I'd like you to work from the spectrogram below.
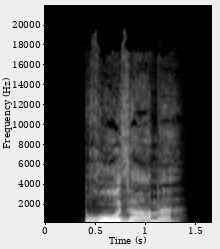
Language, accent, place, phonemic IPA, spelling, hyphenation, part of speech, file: German, Germany, Berlin, /ˈbʁoːzaˑmə/, Brosame, Bro‧sa‧me, noun, De-Brosame.ogg
- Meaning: crumb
